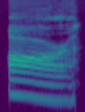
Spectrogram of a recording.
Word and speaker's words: are: And the e is silent. are are Okay?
